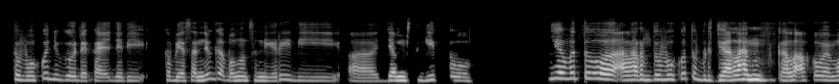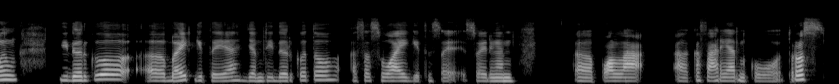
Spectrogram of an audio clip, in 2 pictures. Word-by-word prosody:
tubuhku 205 Hz, +3 st, -1 dB
juga 205 Hz, -4 st, -2 dB
udah 175 Hz, -, 0 dB
kayak, 170 Hz, -1 st, +1 dB
jadi 175 Hz, 0 st, -4 dB, 0.3 s
kebiasaan 180 Hz, -1 st, 0 dB
juga, 255 Hz, +1 st, -1 dB
bangun 185 Hz, +2 st, 0 dB
sendiri 180 Hz, +4 st, -3 dB
di, 170 Hz, -1 st, -9 dB
eee, 155 Hz, -1 st, -4 dB
jam 190 Hz, -1 st, +4 dB, 0.2 s
segitu 180 Hz, -2 st, -4 dB, 0.8 s
iya 275 Hz, 0 st, +6 dB
betul! 270 Hz, -1 st, +4 dB
Alarm 210 Hz, 0 st, +6 dB
tubuhku 225 Hz, +4 st, 0 dB
tuh, 260 Hz, -, -1 dB
berjalan, 210 Hz, +2 st, +7 dB
kalau 185 Hz, -1 st, +5 dB
aku 205 Hz, -, -5 dB
memang, 205 Hz, +3 st, 0 dB, 0.5 s
tidurku, 210 Hz, +5 st, +1 dB, 0.2 s
eee, 170 Hz, 0 st, -2 dB
baik 180 Hz, +4 st, +1 dB
gitu 180 Hz, -3 st, -8 dB
ya, 165 Hz, +3 st, -3 dB
jam 165 Hz, -1 st, -5 dB
tidurku 165 Hz, +2 st, -6 dB
tuh, 205 Hz, +1 st, -3 dB, 0.2 s
eee, -, -, -12 dB
sesuai 170 Hz, -1 st, -2 dB
gitu, -, -, -13 dB
suai 155 Hz, -, -11 dB
sesuai 160 Hz, -, -8 dB
dengan, 160 Hz, 0 st, -1 dB, 0.7 s
eee, 160 Hz, -2 st, -2 dB
pola, 165 Hz, -1 st, +1 dB, 0.3 s
eee, 155 Hz, -, -5 dB
keseharianku. 165 Hz, -4 st, -5 dB
Terus, 215 Hz, +2 st, 0 dB
185 Hz, 145 wpm, -23 LUFS, 170-210 Hz, 0.8 s, berjalan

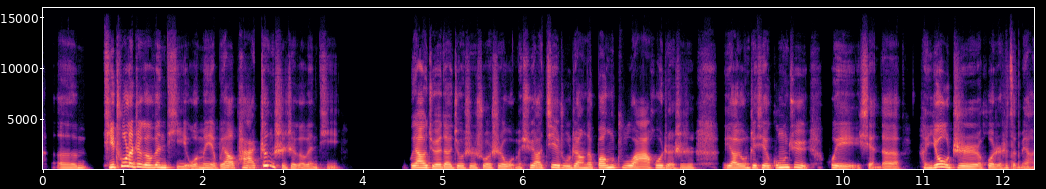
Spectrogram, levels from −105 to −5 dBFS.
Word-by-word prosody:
呃， 175 Hz, -1 st, -4 dB, 0.3 s
提 240 Hz, -, +4 dB
出 360 Hz, +9 st, +3 dB
了 335 Hz, -, +8 dB
这 285 Hz, -2 st, +2 dB
个 235 Hz, -2 st, +6 dB
问 225 Hz, -2 st, +4 dB
题， 210 Hz, -10 st, -6 dB
我 160 Hz, -, -3 dB
们 185 Hz, +3 st, -3 dB
也 165 Hz, -, -2 dB
不 170 Hz, -, -7 dB
要 190 Hz, 0 st, +1 dB
怕 190 Hz, -1 st, -2 dB
正 405 Hz, -, +4 dB
视 185 Hz, -, -4 dB
这 170 Hz, -1 st, -4 dB
个 -, -, -6 dB
问 160 Hz, -, -6 dB
题。 -, -, -15 dB, 0.8 s
不 200 Hz, -, -1 dB
要 210 Hz, 0 st, +6 dB
觉 170 Hz, -4 st, +2 dB
得 180 Hz, -1 st, +1 dB
就 185 Hz, +1 st, -2 dB
是 180 Hz, 0 st, -5 dB
说 180 Hz, +1 st, -3 dB
是 185 Hz, -1 st, -4 dB
我 155 Hz, -3 st, -3 dB
们 145 Hz, -, -8 dB
需 205 Hz, -, -4 dB
要 185 Hz, -2 st, +1 dB
借 205 Hz, +3 st, +1 dB
助 185 Hz, -3 st, -2 dB
这 190 Hz, -, 0 dB
样 175 Hz, -, 0 dB
的 165 Hz, -, -1 dB
帮 205 Hz, +4 st, +3 dB
助 205 Hz, -2 st, -4 dB
啊， 165 Hz, -4 st, +3 dB
或 205 Hz, +3 st, +1 dB
者 170 Hz, -, -4 dB
是 175 Hz, 0 st, -7 dB, 0.3 s
要 185 Hz, -2 st, 0 dB
用 185 Hz, 0 st, -1 dB
这 200 Hz, -, +2 dB
些 195 Hz, 0 st, +1 dB
工 220 Hz, +3 st, +4 dB
具， 215 Hz, -6 st, -1 dB, 0.2 s
会 185 Hz, -3 st, -1 dB
显 -, -, -8 dB
得 150 Hz, 0 st, -6 dB, 0.2 s
很 180 Hz, -1 st, -5 dB
幼 255 Hz, +2 st, +4 dB
稚 175 Hz, -6 st, 0 dB
或 185 Hz, +3 st, -2 dB
者 150 Hz, -, -5 dB
是 180 Hz, -, -7 dB
怎 -, -, -9 dB
么 -, -, -10 dB
样。 140 Hz, -, -9 dB
185 Hz, 295 characters per minute, -22 LUFS, 175-210 Hz, 0.8 s, 了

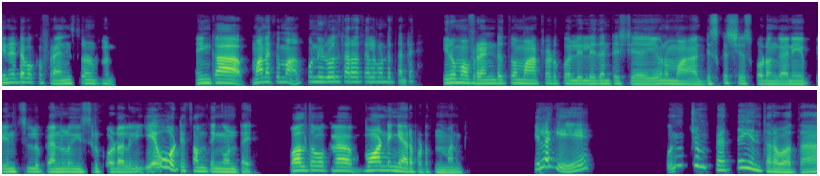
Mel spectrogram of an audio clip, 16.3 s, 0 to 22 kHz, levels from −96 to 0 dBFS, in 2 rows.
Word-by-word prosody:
ఏంటంటే, 195 Hz, +3 st, -1 dB
ఒక 190 Hz, -, -18 dB
ఫ్రెండ్స్‌ 155 Hz, +3 st, -3 dB
అనుకుని. 150 Hz, -1 st, -8 dB, 0.9 s
ఇంకా 175 Hz, 0 st, +5 dB, 0.3 s
మనకి 220 Hz, +1 st, +3 dB
మ -, -, +4 dB, 0.2 s
కొన్ని 225 Hz, -1 st, -4 dB
రోలు 225 Hz, 0 st, -1 dB
తర్వాత 220 Hz, 0 st, -1 dB
ఎలగుండుద్దంటే, 215 Hz, +2 st, -8 dB, 0.3 s
ఈరోజు 185 Hz, +1 st, +1 dB
మా 175 Hz, -, +3 dB
ఫ్రెండ్‌తో 160 Hz, +2 st, -1 dB
మాట్లాడుకోవాలి, 150 Hz, -1 st, -2 dB
లేదంటే 145 Hz, +1 st, -4 dB
షే 135 Hz, -, -6 dB, 0.2 s
ఏమైనా 145 Hz, +1 st, -2 dB
మ -, -, +2 dB, 0.3 s
డిస్కస్ 160 Hz, +4 st, -5 dB
చేసుకోవడం 130 Hz, -2 st, -4 dB
గాని, 125 Hz, +1 st, 0 dB, 0.2 s
పెన్సిల్లు, 140 Hz, +1 st, -4 dB
పెన్నులు 135 Hz, +1 st, +1 dB
ఇసురుకోడాలు 135 Hz, -2 st, -2 dB, 0.2 s
ఏవో -, -, +4 dB
ఒకటి 190 Hz, -6 st, 0 dB
సంథింగుంటాయి. 140 Hz, -6 st, -1 dB, 0.4 s
వాళ్ళతో 190 Hz, +2 st, +6 dB
ఒక 190 Hz, -1 st, -9 dB, 0.3 s
బాండింగ్ 200 Hz, -2 st, +7 dB
ఏర్పడుతుంది 125 Hz, -4 st, -4 dB
మనకి. 105 Hz, 0 st, -8 dB, 0.7 s
ఇలాగే 350 Hz, -, +2 dB, 1.0 s
కొంచెం 430 Hz, -1 st, -4 dB, 0.2 s
పెద్దయింతర్వాత, 200 Hz, -, 0 dB
155 Hz, 130 wpm, -23 LUFS, 140-200 Hz, 1.0 s, బాండింగ్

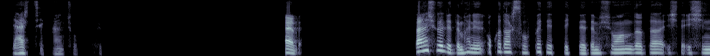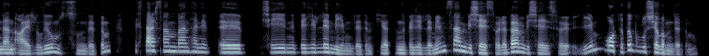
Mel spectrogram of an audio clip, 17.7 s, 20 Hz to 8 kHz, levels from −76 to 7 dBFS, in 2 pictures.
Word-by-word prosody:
gerçekten 100 Hz, 0 st, -4 dB
çok -, -, -26 dB, 0.2 s
düş -, -, -35 dB, 2.3 s
Evet. -, -, +7 dB, 1.4 s
Ben 200 Hz, +4 st, +9 dB
şöyle 230 Hz, -3 st, +3 dB
dedim, 130 Hz, -4 st, +1 dB
"Hani, 150 Hz, 0 st, 0 dB
o -, -, -6 dB
kadar 175 Hz, -2 st, 0 dB
sohbet 165 Hz, +2 st, -6 dB
ettik." 135 Hz, -3 st, -7 dB
dedim, 130 Hz, +2 st, -1 dB
"Şu 135 Hz, +2 st, -7 dB
anda 140 Hz, 0 st, +1 dB
da, 140 Hz, -1 st, 0 dB
işte, 135 Hz, +1 st, -9 dB
eşinden 135 Hz, +1 st, 0 dB
ayrılıyormuşsun." 120 Hz, 0 st, -3 dB
dedim. 105 Hz, -, -5 dB, 0.3 s
"İstersen 210 Hz, -2 st, +3 dB
ben, 195 Hz, 0 st, +1 dB
hani, 175 Hz, -3 st, -4 dB
eee, 155 Hz, -1 st, +3 dB, 0.2 s
şeyini 160 Hz, -1 st, -4 dB
belirlemeyeyim." 160 Hz, -9 st, -1 dB
dedim, 105 Hz, +1 st, -7 dB
"Fiyatını 130 Hz, 0 st, -3 dB
belirlemeyeyim. 125 Hz, -, -2 dB
Sen 220 Hz, -3 st, +3 dB
bir -, -, +1 dB
şey 135 Hz, -5 st, +3 dB
söyle, 125 Hz, +1 st, -3 dB
ben 185 Hz, -2 st, +7 dB
bir 135 Hz, -, -6 dB
şey 120 Hz, -4 st, -3 dB
söyleyeyim, 150 Hz, -, -5 dB
ortada 225 Hz, +1 st, +3 dB
buluşalım." 155 Hz, -, +1 dB
dedim. 95 Hz, +1 st, -10 dB
145 Hz, 135 wpm, -23 LUFS, 125-175 Hz, 2.3 s, Ben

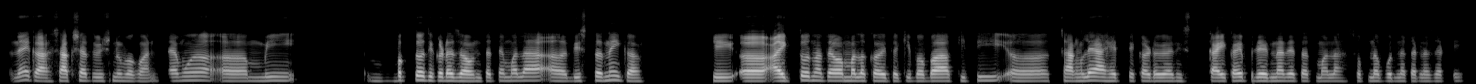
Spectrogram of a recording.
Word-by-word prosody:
नाही 190 Hz, +5 st, +1 dB
का, 155 Hz, -1 st, +4 dB
साक्षात 170 Hz, +1 st, +2 dB
विष्णू 165 Hz, +1 st, -7 dB
भगवान. 155 Hz, -2 st, -5 dB
त्यामुळं 185 Hz, +3 st, -2 dB
अ 160 Hz, -2 st, -2 dB
मी 175 Hz, +2 st, -7 dB, 0.8 s
बघतो 160 Hz, +5 st, -1 dB
तिकडं 175 Hz, -1 st, +3 dB
जाऊन 160 Hz, -1 st, +2 dB
तर -, -, 0 dB
ते 175 Hz, -, -3 dB
मला 175 Hz, +1 st, +1 dB
अ, 165 Hz, -3 st, 0 dB
दिसतं 165 Hz, +2 st, -1 dB
नाही 200 Hz, +1 st, -1 dB
का, 160 Hz, -3 st, 0 dB, 0.7 s
की 165 Hz, -1 st, -1 dB
अ, -, -, +2 dB, 0.3 s
ऐकतो 165 Hz, +4 st, +4 dB
ना 185 Hz, -1 st, -1 dB
तेव्हा 175 Hz, -1 st, +6 dB
मला 170 Hz, 0 st, +1 dB
कळतं 160 Hz, -1 st, +1 dB
की -, -, -9 dB
बाबा 160 Hz, +1 st, +5 dB
किती 180 Hz, +3 st, -8 dB
अ 165 Hz, -, -3 dB, 0.4 s
चांगले 165 Hz, +2 st, +2 dB
आहेत 170 Hz, -2 st, +3 dB
ते 165 Hz, -, -6 dB
कडवे 160 Hz, -1 st, +1 dB
आणि 160 Hz, 0 st, -5 dB, 0.3 s
काही-काही 160 Hz, +1 st, +4 dB
प्रेरणा 165 Hz, 0 st, +2 dB
देतात 165 Hz, -1 st, -2 dB
मला 155 Hz, 0 st, -6 dB
स्वप्न 160 Hz, 0 st, -6 dB
पूर्ण 160 Hz, 0 st, -5 dB
करण्यासाठी. 155 Hz, +1 st, -9 dB
165 Hz, 165 wpm, -24 LUFS, 160-175 Hz, 0.8 s, तेव्हा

